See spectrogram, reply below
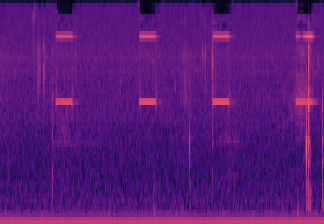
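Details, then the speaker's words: Beeping from a portable ECG recorder taking a reading in an adult diagnosed with atrial fibrillation who feels his heart irregular: short high beeps about every three-quarters of a second over a low hum. "so the beeping you here is that reading and it's going to love this"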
